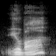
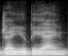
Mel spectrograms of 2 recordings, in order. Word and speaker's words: Juba: Mogadishu and Somalia and Juba is the way you pronounce that Jub a Juba yep to say so okay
